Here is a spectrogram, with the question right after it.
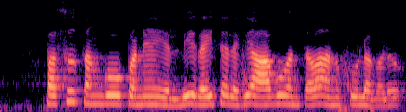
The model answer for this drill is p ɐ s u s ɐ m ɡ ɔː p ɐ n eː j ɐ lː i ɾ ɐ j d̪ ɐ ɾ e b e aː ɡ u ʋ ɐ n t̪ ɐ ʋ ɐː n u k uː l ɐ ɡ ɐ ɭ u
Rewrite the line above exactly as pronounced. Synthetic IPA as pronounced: p ɐ s u s ɐ ŋ ɡ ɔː p ɐ n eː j ɐ lː i ɾ ɐ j t̪ ɐ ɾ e ɡ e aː ɡ u ʋ ɐ n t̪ ɐ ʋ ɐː n u k uː l ɐ ɡ ɐ ɭ u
